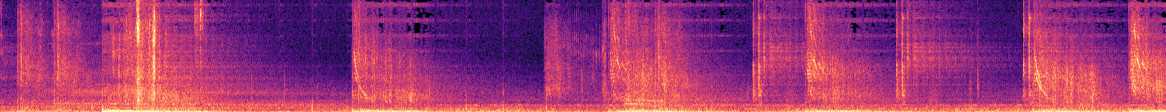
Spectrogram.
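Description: Shotgun blasts boom every couple of seconds, each with a short rumbling echo.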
